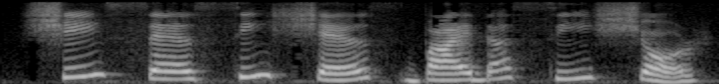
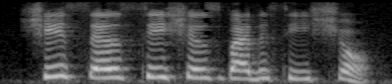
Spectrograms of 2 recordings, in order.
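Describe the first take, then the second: First: Slow, deliberate syllables; slow tongue twister. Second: Brisk, fluent run; sped-up tongue twister. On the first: Teacher models a twister for students, slowly. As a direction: separate each word carefully. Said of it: "first try saying them slowly". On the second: Teacher shows the twister at speed, quickly. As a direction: say it in one quick sweep. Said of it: "speed up". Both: Shown as a demonstration.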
